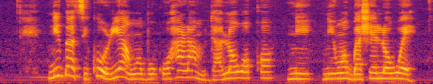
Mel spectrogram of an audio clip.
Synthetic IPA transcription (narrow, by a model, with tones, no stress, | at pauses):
nĩ˦ɡ͡ba˦˨ti˨˦ko˦˨ɾi˨˦a˦˨w̃ɔ̃˧bo˧ko˧ɦa˦ɾa˦˨m̩˨da˨˦lɔ˦wɔ˦kɔ˦ | nĩ˧nĩ˧w̃ɔ̃˦ɡ͡ba˧ʃɛ˦lɔ˦wɔ˦ɛ˦˨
